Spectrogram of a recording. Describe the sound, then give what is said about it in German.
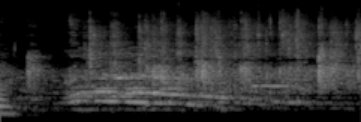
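A short burst of audience applause for the woman operating the projector, a steady wash of many hands clapping at moderate volume for a couple of seconds, with some voices mingled underneath. “Ein Applaus für die Beamerfrau.”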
